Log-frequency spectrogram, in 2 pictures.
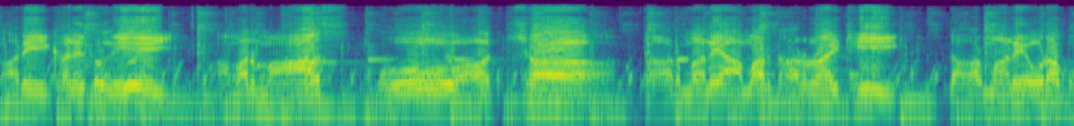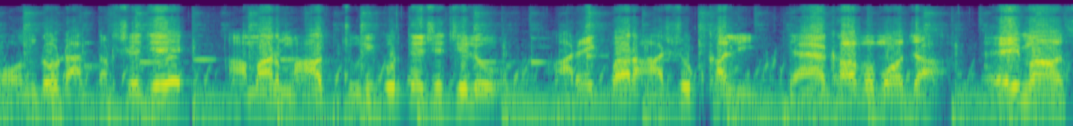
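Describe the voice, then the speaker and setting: A man's voice: fairly high pitch, measured pace, lightly acted. A man playing a proud, suspicious tiger uncle who guards his pond in a cartoon, blustering as he talks. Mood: suspicious, indignant. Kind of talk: cartoon voice acting. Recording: music behind the voice.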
